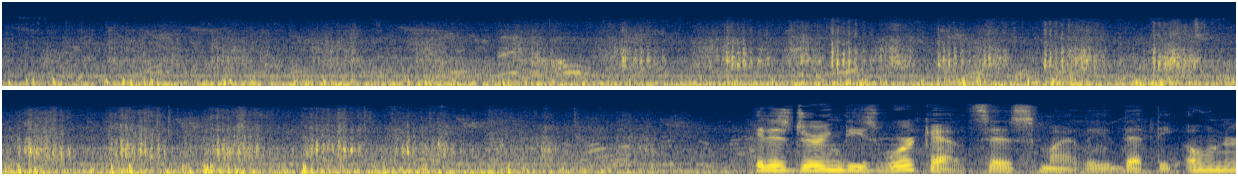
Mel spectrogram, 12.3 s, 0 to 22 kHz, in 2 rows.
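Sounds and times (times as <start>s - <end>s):
racehorse hoofs thudding on thick dirt track: 0.0s - 9.7s
racehorses' strained breathing: 0.0s - 10.8s
steady hum: 0.0s - 12.3s
speech: 10.0s - 12.3s.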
